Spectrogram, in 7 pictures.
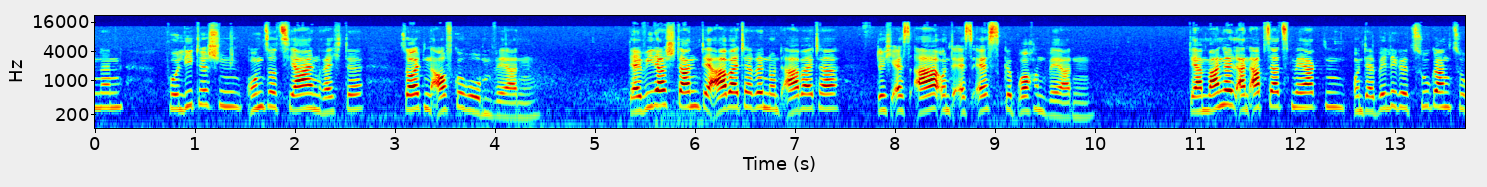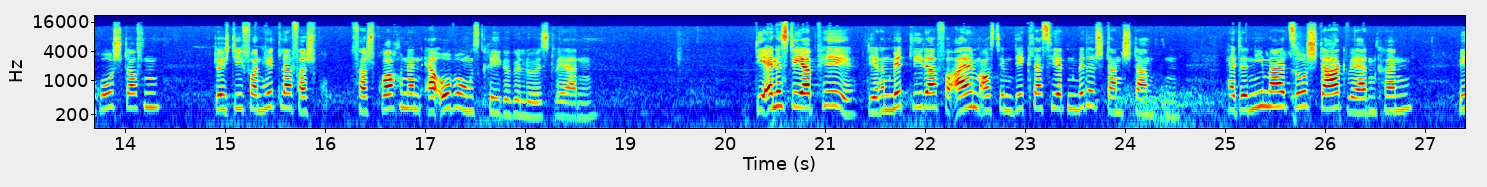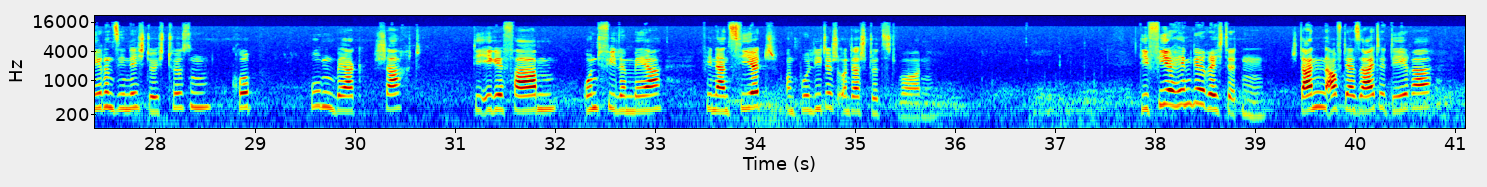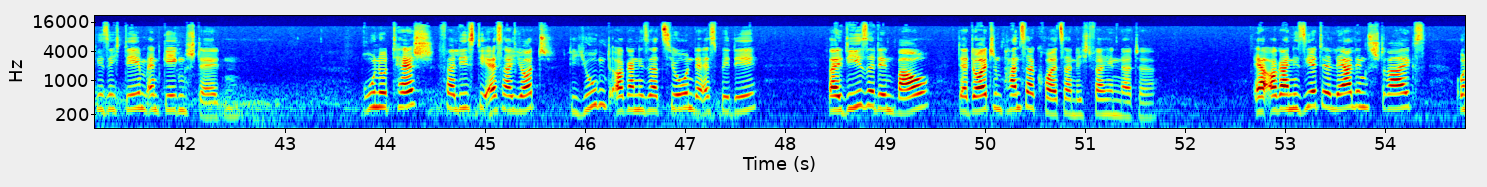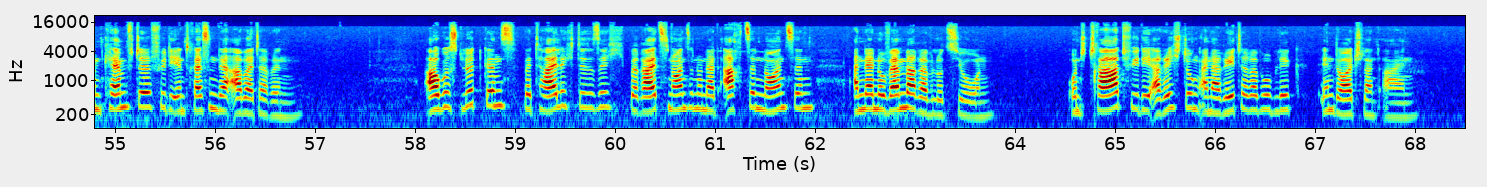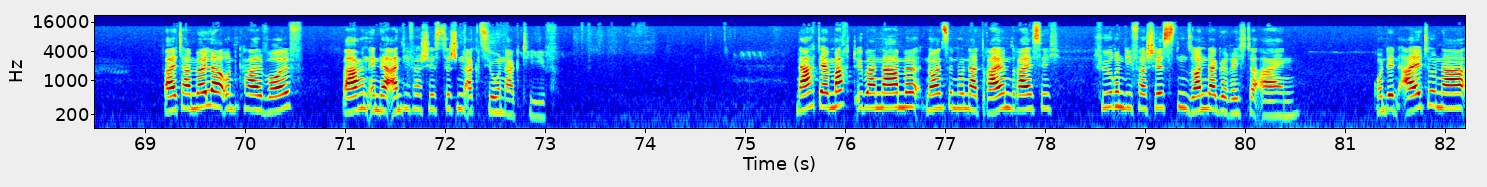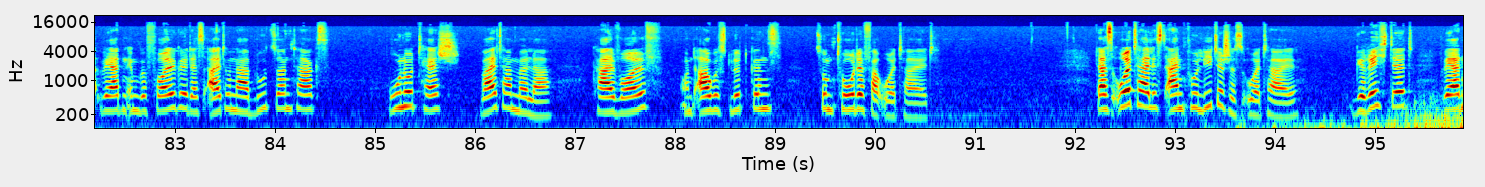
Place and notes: {
  "title": "Altonaer Blutsonntag - Gedenktag Justizopfer Altonaer Blutsonntag, 01.08.2009. Teil 2",
  "date": "2009-08-01 15:00:00",
  "description": "Rede von Nicole Drücker, Mitglied der VVN-BdA",
  "latitude": "53.56",
  "longitude": "9.94",
  "altitude": "26",
  "timezone": "Europe/Berlin"
}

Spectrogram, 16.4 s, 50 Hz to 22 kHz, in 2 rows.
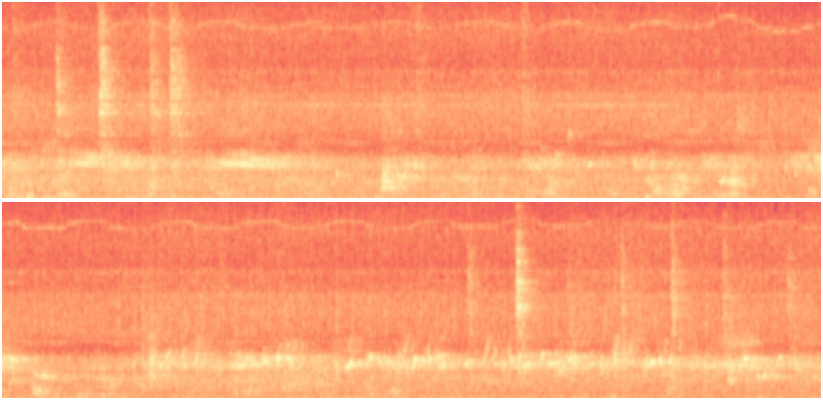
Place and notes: {
  "title": "Shuidui Rd., Wugu Dist. - Morning in the street",
  "date": "2017-05-06 06:01:00",
  "description": "Morning, in the street, Traffic sound, birds sound",
  "latitude": "25.07",
  "longitude": "121.43",
  "altitude": "23",
  "timezone": "Asia/Taipei"
}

